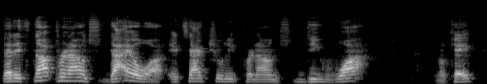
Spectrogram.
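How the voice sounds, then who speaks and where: A man's voice: mid-range voice, moderate pace, a bit bright. A man from the United States casually showing fishing rigs, rambling with fillers and restarts and often asking the viewer "right?". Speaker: fishing channel host. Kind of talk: casual gear demonstration.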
